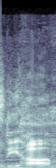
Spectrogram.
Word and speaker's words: liham: new EP done yay moving to liham yes liham I said it right this is a lyric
